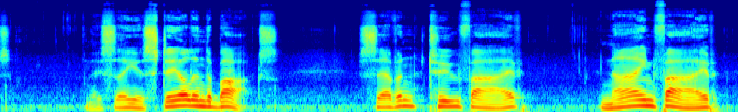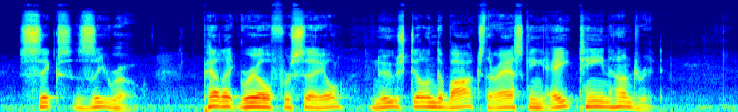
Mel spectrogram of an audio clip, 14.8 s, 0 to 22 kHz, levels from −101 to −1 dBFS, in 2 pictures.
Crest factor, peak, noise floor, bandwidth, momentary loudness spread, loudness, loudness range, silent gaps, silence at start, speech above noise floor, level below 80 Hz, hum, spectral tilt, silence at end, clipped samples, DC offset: 18 dB; -8 dBFS; -60 dBFS; 14.5 kHz; 16 LU; -26 LUFS; 4 LU; none; 0 s; 35 dB; -54 dBFS; none; -6.5 dB/octave; 0.9 s; under 0.1%; under 0.1%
